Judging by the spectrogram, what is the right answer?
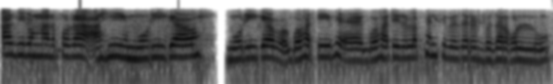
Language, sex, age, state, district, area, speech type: Assamese, female, 45-60, Assam, Goalpara, urban, conversation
